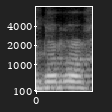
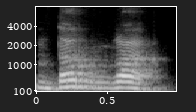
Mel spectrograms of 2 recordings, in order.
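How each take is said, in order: First: The middle consonant is short, single. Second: The middle consonant is held long, doubled. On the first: The speaker calls it wrong. "So we will not say darra" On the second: The speaker calls it right. "we have to read it as if we have two letters over there"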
